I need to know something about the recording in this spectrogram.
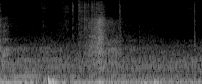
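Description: Faint rustling with a single soft knock about half a second in.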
